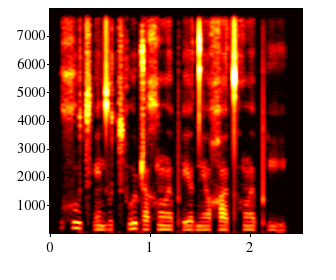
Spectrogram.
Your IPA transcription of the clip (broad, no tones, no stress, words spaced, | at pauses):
xut͡sʼẽd̪u t͡sʼuʈʌ xõə̯pʼeə̯d̪ẽʊ̯ χʌt̪ʰõə̯ pʼi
